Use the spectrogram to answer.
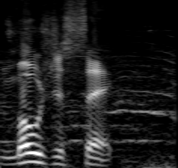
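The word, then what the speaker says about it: Mozicek: over to number two I believe that's mesc is how you say his name it's m o zi c e k that's him with the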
